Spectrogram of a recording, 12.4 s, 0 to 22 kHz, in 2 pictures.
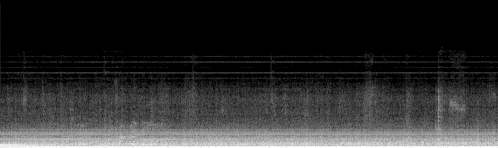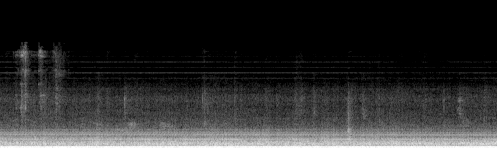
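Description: Steady roar of an Airbus A330-300's jet engines and airflow heard inside the passenger cabin during the climb after takeoff, with a constant low drone under it.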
